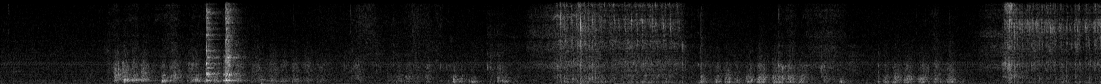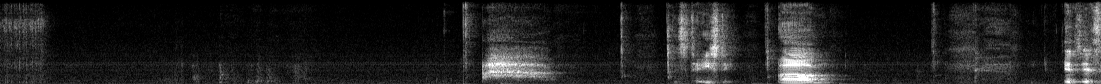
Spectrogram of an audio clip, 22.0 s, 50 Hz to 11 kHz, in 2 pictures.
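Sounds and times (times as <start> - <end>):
hissing slurps: 4.4 - 8.3, 9.9 - 11.6.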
